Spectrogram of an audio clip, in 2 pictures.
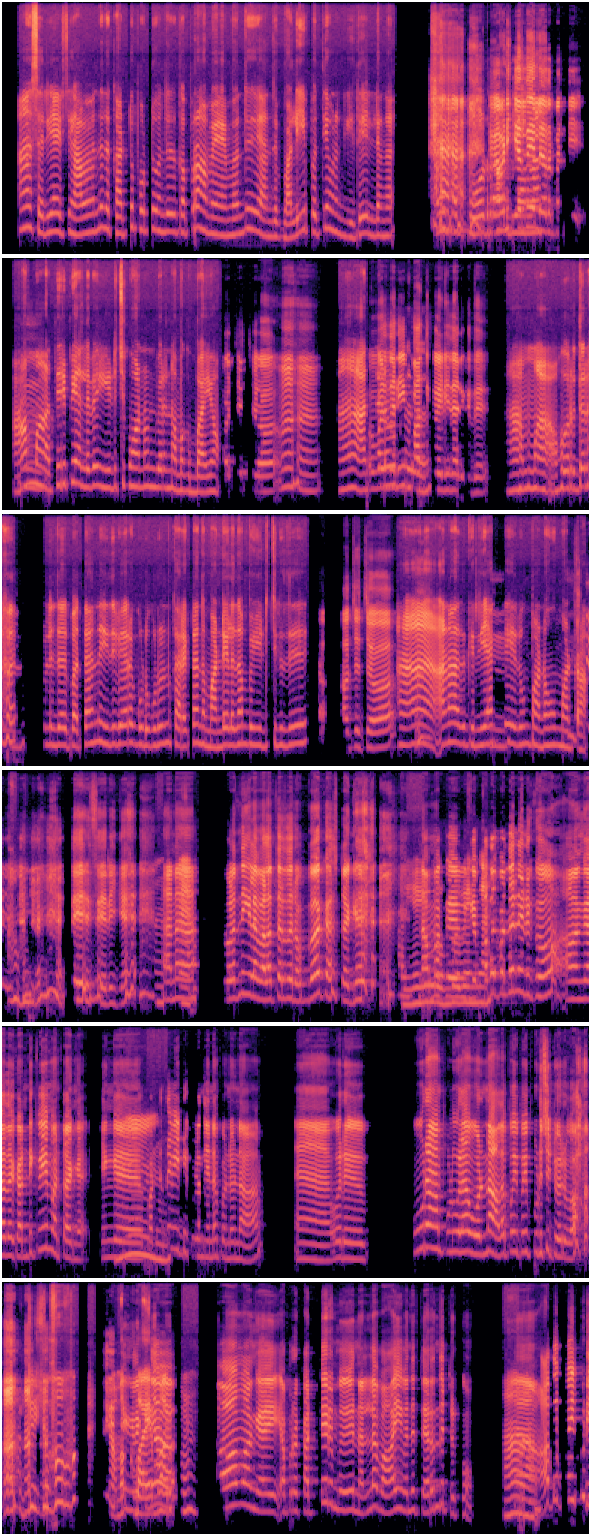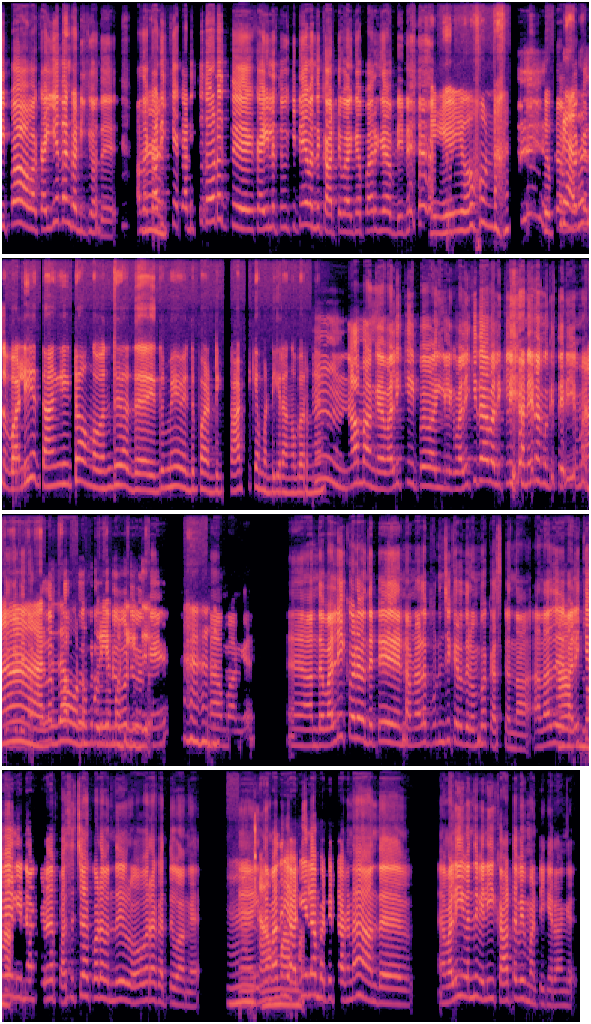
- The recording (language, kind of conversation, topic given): Tamil, podcast, குழந்தைகள் தங்கள் உணர்ச்சிகளை வெளிப்படுத்தும்போது நீங்கள் எப்படி பதிலளிப்பீர்கள்?
- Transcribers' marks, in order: static; chuckle; laughing while speaking: "கவனிக்கிறதே இல்ல. அத பத்தி"; distorted speech; chuckle; laughing while speaking: "தடவ விழுந்தது பத்தான்னு இது வேற … தான் போய் இடிச்சுக்குது"; in English: "கரெக்ட்டா"; inhale; laugh; laughing while speaking: "சரி, சரிங்க. ஆனா, குழந்தைங்கள்ல வளர்த்தறது … அத கண்டுக்கவே மாட்டாங்க"; in English: "ரியாக்டே"; chuckle; unintelligible speech; laugh; drawn out: "ம்"; laugh; other background noise; laughing while speaking: "ஐயய்யோ! நமக்கு பயமா இருக்கும்"; laughing while speaking: "ஐயய்யோ! நா"; laugh; laughing while speaking: "ரொம்ப கஷ்டங்க"; laughing while speaking: "அவங்களுக்கு வலிக்குதான் வலிக்கலையனே நமக்கு தெரிய மாட்டேங்குது. நம்மலாம் பாத்தா குடு குடுன்னு ஓடுவோமே"; laugh; in English: "ஓவரா"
